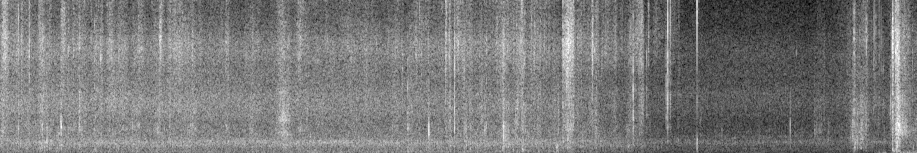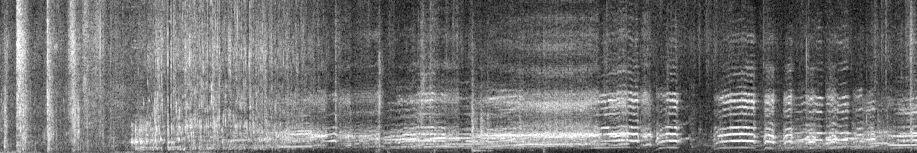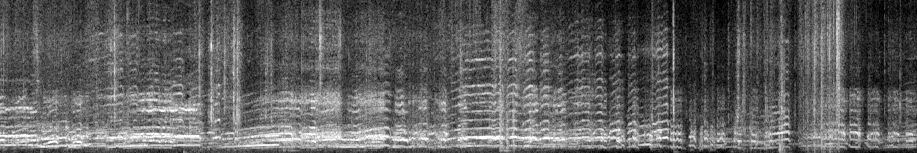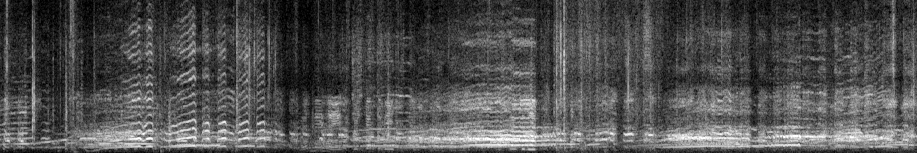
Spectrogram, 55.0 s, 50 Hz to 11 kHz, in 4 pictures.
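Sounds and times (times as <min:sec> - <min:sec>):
chickens clucking: 0:12.3 - 0:55.0.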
